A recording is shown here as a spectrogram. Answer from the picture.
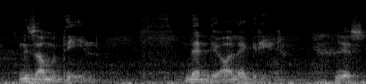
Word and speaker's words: Nizamuddin: You don't put Oo. Nizamuddin, but you pronounce it as Mu, Nizamuddin.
